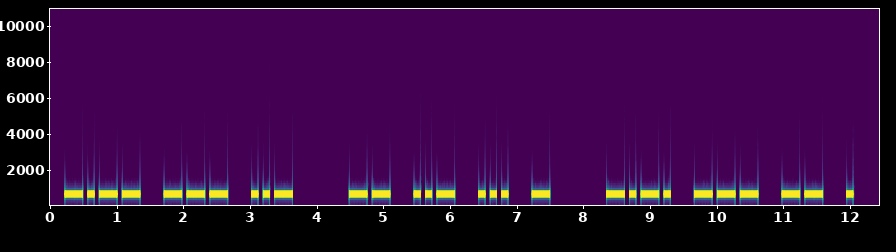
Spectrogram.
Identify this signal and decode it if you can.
Morse code, heard as a keyed tone, about 14 wpm, spaced as for 12 wpm, 680 Hz. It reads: YOU MUST COME
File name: Morsekurs / Witze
